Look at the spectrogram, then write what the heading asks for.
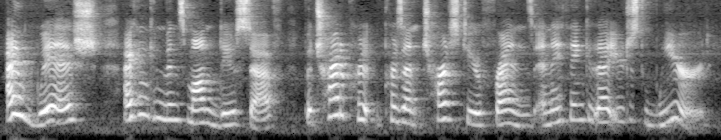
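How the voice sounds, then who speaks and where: Woman voicing an exasperated, high-pitched studious schoolgirl. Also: lively intonation, measured pace, few pauses. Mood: dejected. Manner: emphatic, exasperated. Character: studious, stressed, bossy schoolgirl sister.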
